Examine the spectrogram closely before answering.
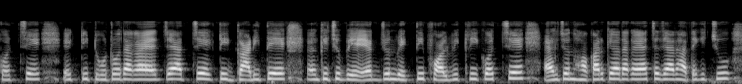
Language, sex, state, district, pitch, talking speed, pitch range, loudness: Bengali, female, West Bengal, Purulia, 245 Hz, 185 wpm, 225-255 Hz, -13 LUFS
